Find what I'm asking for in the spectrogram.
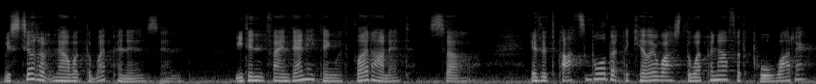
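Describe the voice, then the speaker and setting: Woman acting low, composed young female sleuth. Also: lively intonation, slight background noise, rough recording. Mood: calm, analytical. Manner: measured, methodical, matter-of-fact. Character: composed, analytical young woman investigating a murder. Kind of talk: animated murder-mystery voice acting.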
